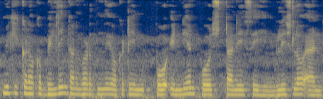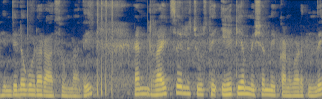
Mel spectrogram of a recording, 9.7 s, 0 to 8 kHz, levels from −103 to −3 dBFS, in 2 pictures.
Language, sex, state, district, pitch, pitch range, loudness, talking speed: Telugu, male, Andhra Pradesh, Visakhapatnam, 150 Hz, 140-160 Hz, -25 LUFS, 140 wpm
